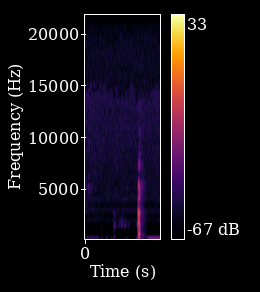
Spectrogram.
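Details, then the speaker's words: Adult woman with hiccups during a live stream after drinking alcohol since morning: two brief, abrupt voiced gulping catches about half a second apart, quiet room noise between. "I got hiccups people clip me and put me on YouTube for my hiccups"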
